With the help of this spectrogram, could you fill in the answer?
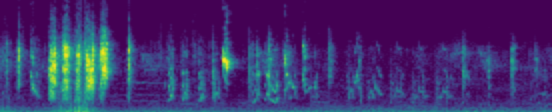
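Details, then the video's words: Budgerigar chatter: a rapid string of loud high chirps at the start, then quieter fast ticking and warbling notes trailing off, over a low background hum. "বাজিগর পাখির ডাক"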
